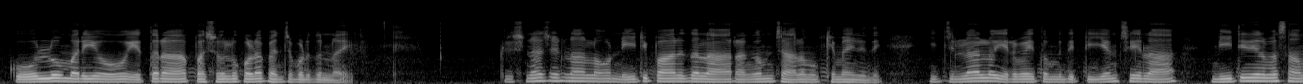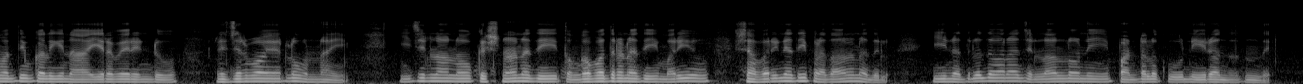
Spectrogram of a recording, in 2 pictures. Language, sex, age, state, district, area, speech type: Telugu, male, 30-45, Andhra Pradesh, Krishna, urban, spontaneous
